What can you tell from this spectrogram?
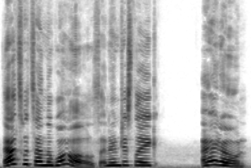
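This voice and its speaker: A woman's voice: very high-pitched, a little slow. Sardonic woman telling a story. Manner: sardonic, animated, laughs often, swears freely. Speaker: podcast host. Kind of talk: casual storytelling monologue.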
